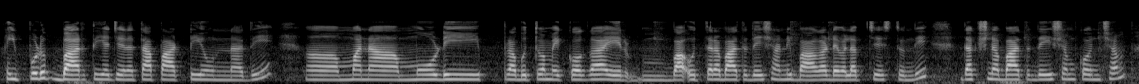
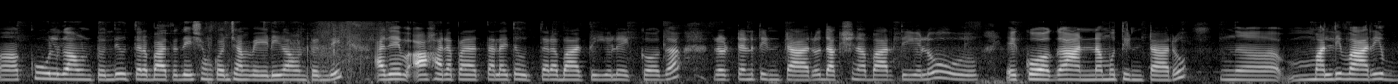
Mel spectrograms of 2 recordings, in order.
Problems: none marked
